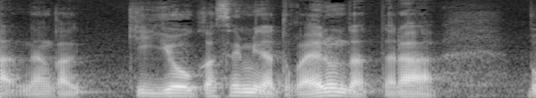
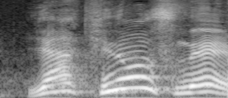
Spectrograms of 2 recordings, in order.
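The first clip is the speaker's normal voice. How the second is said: super cheerful, very high, bouncy upbeat chirp; 6 dB louder than usual. Acting out someone talking about news, in a put-on super happy voice. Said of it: "超ハッピーなね、ウキウキボイスで喋ってるわけですよ。".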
